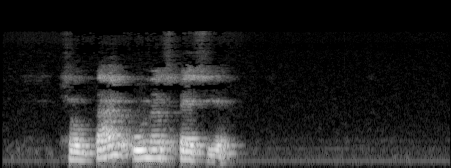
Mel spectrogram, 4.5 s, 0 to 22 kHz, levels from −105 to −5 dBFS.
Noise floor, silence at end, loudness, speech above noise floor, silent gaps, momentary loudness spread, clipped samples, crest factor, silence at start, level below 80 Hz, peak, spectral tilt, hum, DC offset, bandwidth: -71 dBFS; 2.15 s; -23 LUFS; 49 dB; none; 10 LU; under 0.1%; 20 dB; 0.7 s; -68 dBFS; -6 dBFS; -9.5 dB/octave; none; under 0.1%; 5.2 kHz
